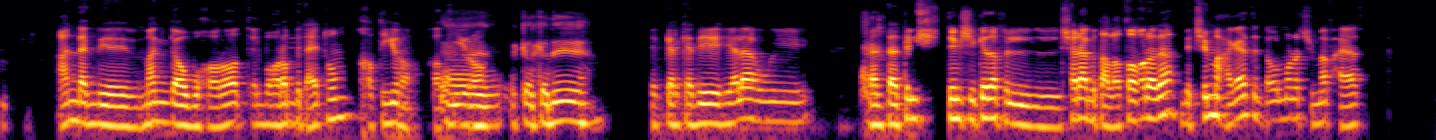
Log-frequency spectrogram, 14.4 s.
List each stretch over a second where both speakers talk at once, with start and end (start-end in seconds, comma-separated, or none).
none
